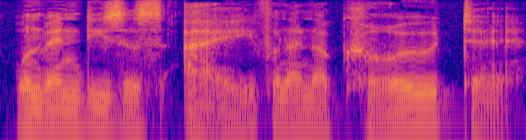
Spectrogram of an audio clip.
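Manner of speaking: ordinary delivery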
